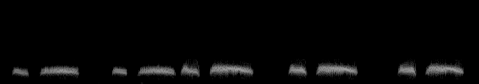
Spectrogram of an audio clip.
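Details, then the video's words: Spotted dove giving gù and thổ style coos with dặm: short note plus longer warm coo, repeated in a steady series, one phrase doubled, in quiet surroundings. "Thổ tốt tiếng gù tốt dặm kèm gù"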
